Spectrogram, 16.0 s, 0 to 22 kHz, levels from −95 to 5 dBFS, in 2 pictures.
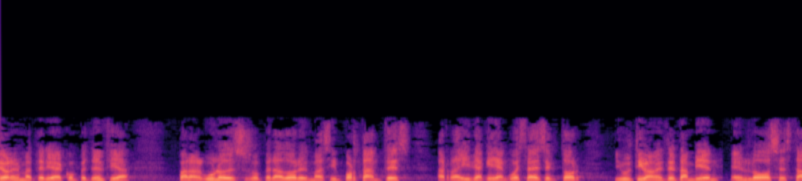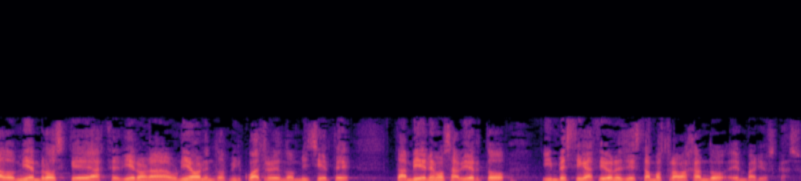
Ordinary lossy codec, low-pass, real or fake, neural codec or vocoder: none; none; real; none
